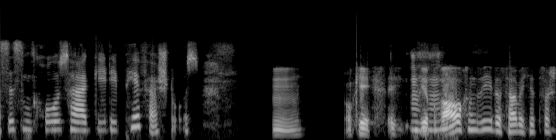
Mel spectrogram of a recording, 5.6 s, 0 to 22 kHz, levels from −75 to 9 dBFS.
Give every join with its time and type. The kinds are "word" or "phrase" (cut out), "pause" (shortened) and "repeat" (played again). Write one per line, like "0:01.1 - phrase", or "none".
0:03.8 - word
